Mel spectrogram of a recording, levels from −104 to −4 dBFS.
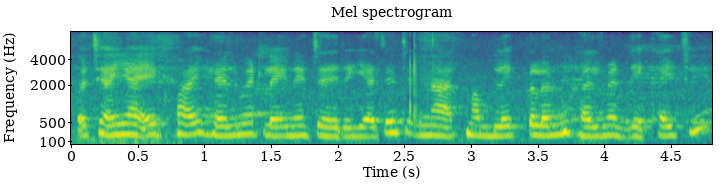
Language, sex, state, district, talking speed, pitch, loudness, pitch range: Gujarati, female, Gujarat, Gandhinagar, 210 wpm, 220 Hz, -14 LUFS, 205-245 Hz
